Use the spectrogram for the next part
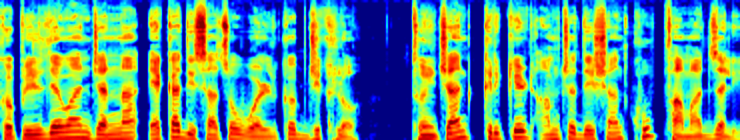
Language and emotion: Goan Konkani, neutral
